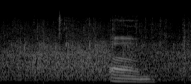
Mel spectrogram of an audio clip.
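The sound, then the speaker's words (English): An audience gives a round of applause, with steady, dense clapping throughout and a brief cheering voice rising above it near the middle. “Let me just give them a round of applause and thank them for opening the space to us.”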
